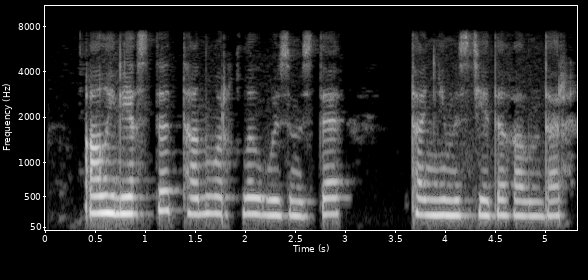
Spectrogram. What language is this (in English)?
Kazakh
